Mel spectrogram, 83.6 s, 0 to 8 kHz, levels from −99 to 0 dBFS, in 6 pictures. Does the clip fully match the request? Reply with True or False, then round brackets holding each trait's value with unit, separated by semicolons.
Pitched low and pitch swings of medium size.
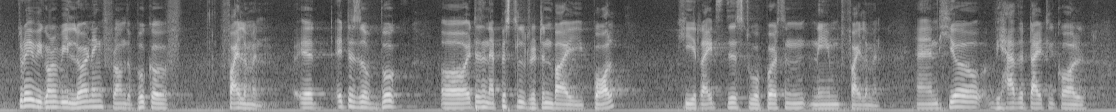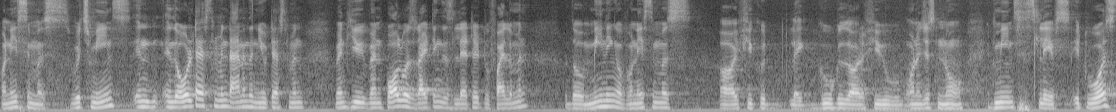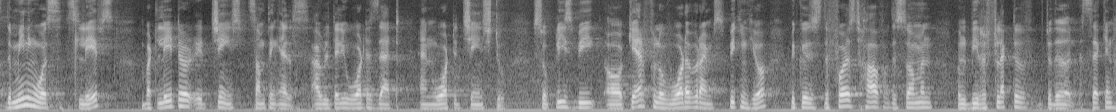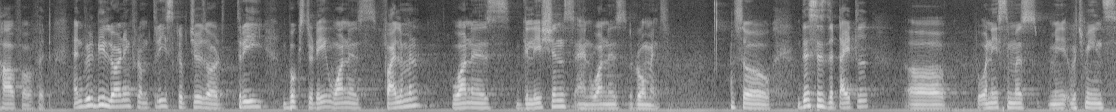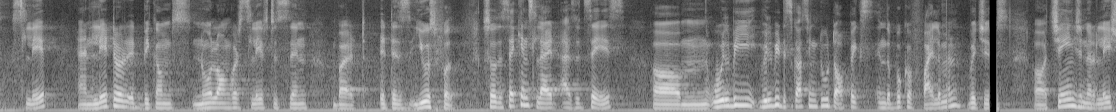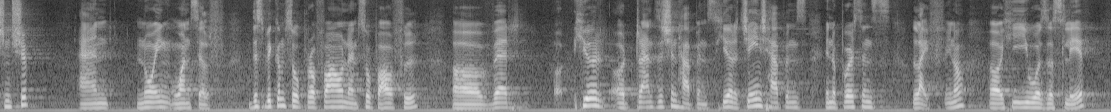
True (125 Hz; 3.6 semitones)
